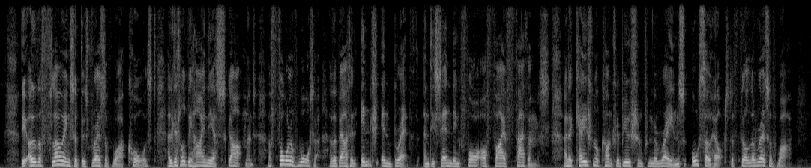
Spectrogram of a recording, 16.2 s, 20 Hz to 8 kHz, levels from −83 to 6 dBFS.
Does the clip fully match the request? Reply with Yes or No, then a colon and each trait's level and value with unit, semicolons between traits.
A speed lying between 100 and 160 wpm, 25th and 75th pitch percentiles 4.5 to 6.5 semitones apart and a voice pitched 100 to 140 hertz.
No: average, 145 wpm; average, 3.5 semitones; low, 135 Hz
